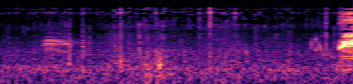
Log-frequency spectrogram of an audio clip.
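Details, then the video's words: Crows gathered on an afternoon in Clara Zetkin Park, Leipzig: a short hoarse caw early, faint clicks and rustles, then a loud abrupt caw at the close. "Krähen-Vesper / Crow Vespers"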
